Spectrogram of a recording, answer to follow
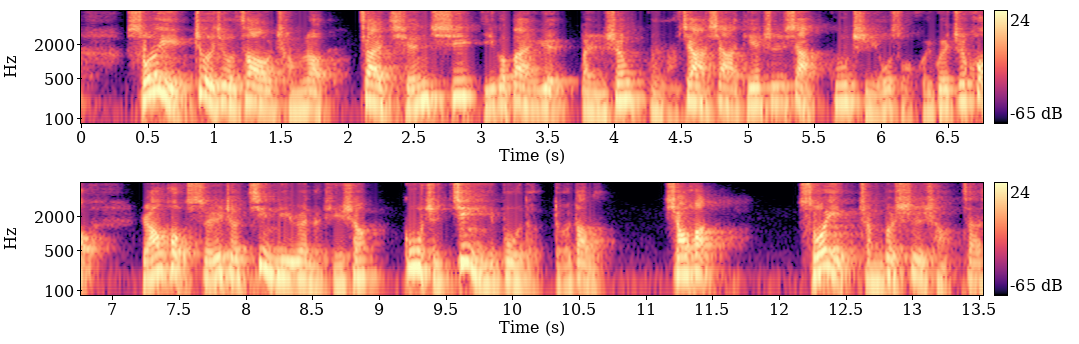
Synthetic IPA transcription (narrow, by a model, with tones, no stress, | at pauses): swɔ˧˥i˨˩ʈ͡ʂɤ˥˧t͡ɕjo˥˧ʊt͡sɑ˥˩ʊʈ͡ʂʰɤ˧˥ŋlə˧ | t͡sa˥˩ɪt͡ɕʰjɛ˧˥nt͡ɕʰi˥i˧˥ɡə˧pa˥˧nɥɛ˥˩pə˨˩nʂə˥nku˨˩t͡ɕja˥˧ɕja˥˩t̪ʰjɛ˥ʈ͡ʂɻ̩˥ɕja˥˩ku˥ʈ͡ʂɻ̩˨˩jo˧˥ʊswɔ˨˩xwe˧˥ɪkwe˥ɪʈ͡ʂɻ̩˥xo˥˩ʊ | ɻa˧˥nxo˥˩ʊswe˧˥ɪʈ͡ʂə˧t͡ɕi˥˧nli˥˧ɻwə˥˩nd̪ə˩t̪ʰi˧˥ʂɤ˥ŋku˥ʈ͡ʂɻ̩˨˩t͡ɕi˥˩ni˧˥pu˥˩d̪ə˩t̪ɤ˧˥t̪ɑ˥˩ʊlə˩ | ɕjɑ˥ʊxwa˥˩ | swɔ˧˥i˨˩˥ʈ͡ʂɤ˨˩ŋɡə˧˦ʂɻ̩˥˩ʈ͡ʂʰɑ˨˩ŋt͡sa˥˩ɪ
